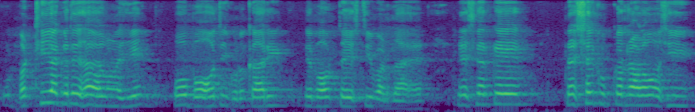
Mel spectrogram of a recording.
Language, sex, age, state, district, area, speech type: Punjabi, male, 60+, Punjab, Barnala, rural, spontaneous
